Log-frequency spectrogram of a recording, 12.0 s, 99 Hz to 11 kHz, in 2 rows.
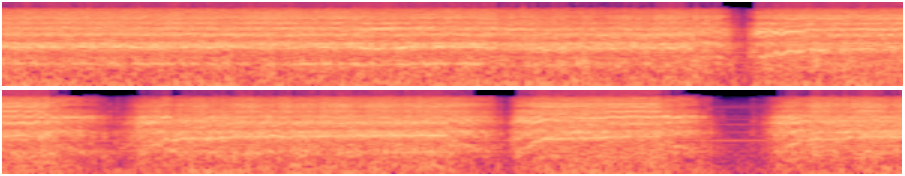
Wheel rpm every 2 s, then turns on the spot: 230, 220, 170, 120, 160, 110.
8-10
